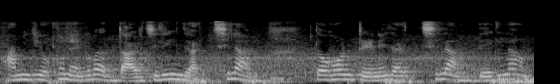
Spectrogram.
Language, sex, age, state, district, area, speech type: Bengali, female, 45-60, West Bengal, Jhargram, rural, spontaneous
